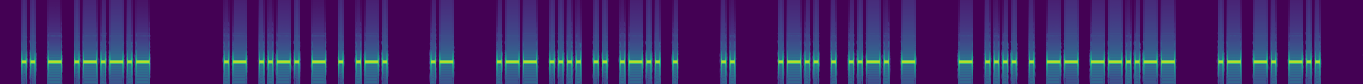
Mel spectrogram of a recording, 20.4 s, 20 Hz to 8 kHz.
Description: Morse code, heard as a keyed tone, about 18 wpm, 700 Hz. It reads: IT. AFTER A WHILE I LEFT THEM, AND
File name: 18 WPM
